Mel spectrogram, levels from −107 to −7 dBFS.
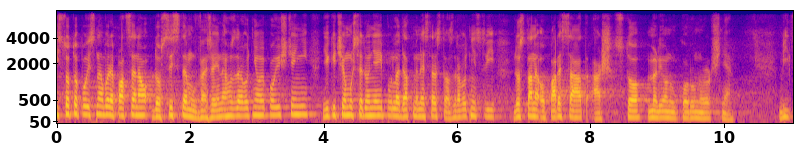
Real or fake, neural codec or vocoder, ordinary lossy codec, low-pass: real; none; Opus, 64 kbps; 7.2 kHz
